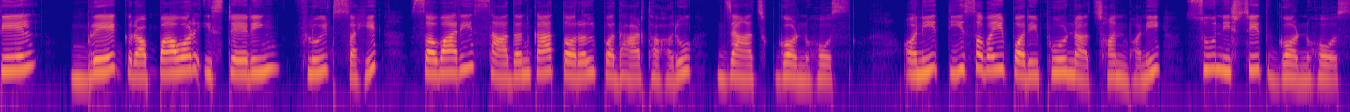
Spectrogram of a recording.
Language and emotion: Nepali, neutral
